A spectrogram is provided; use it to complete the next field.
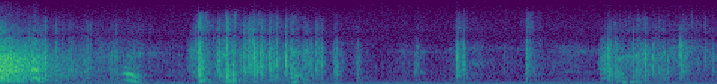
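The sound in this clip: A gunshot goes off in a Gunsmoke western radio drama: one sharp, loud blast right at the start. Strained voices then talk and groan over a low hum, with a few small knocks.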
